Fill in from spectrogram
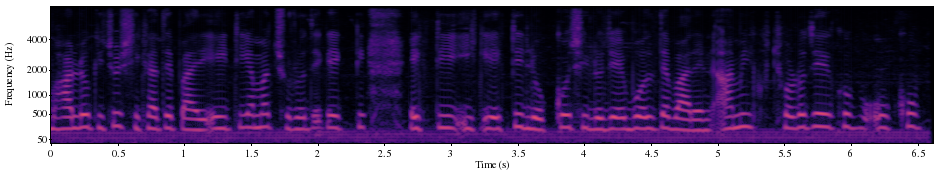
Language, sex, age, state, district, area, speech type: Bengali, female, 30-45, West Bengal, Purba Medinipur, rural, spontaneous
